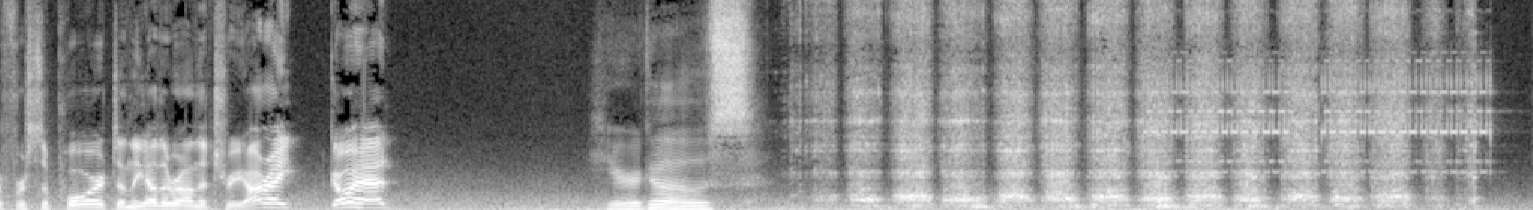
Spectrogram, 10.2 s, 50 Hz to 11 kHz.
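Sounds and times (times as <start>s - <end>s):
speech: 0.0s - 2.8s, 4.0s - 7.0s
hand saw cutting through a tree trunk: 5.2s - 10.0s.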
